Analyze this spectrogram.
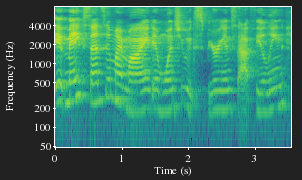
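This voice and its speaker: Over music in the background and audible room echo, a woman speaks at a moderate pace with an American accent. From California. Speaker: book YouTuber. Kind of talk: casual vlog talk. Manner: casual with fillers.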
